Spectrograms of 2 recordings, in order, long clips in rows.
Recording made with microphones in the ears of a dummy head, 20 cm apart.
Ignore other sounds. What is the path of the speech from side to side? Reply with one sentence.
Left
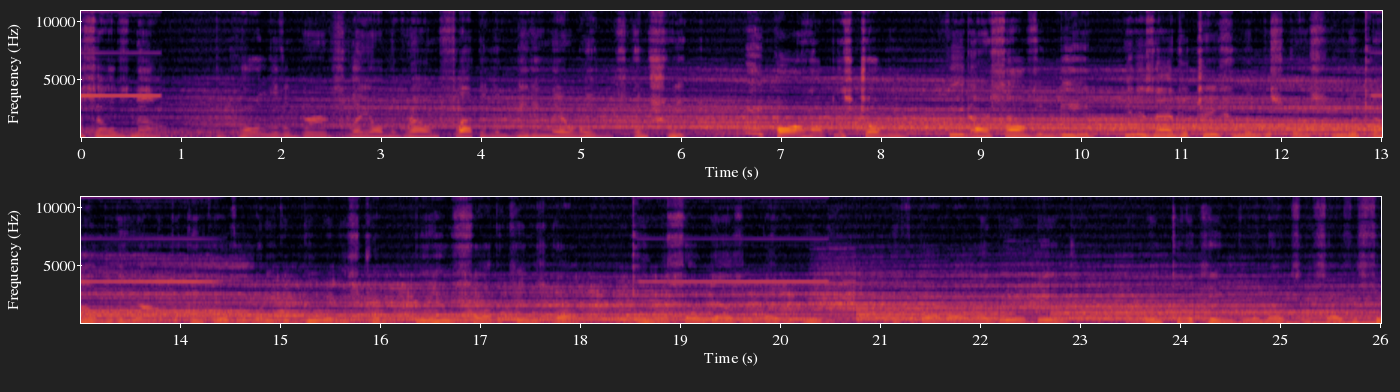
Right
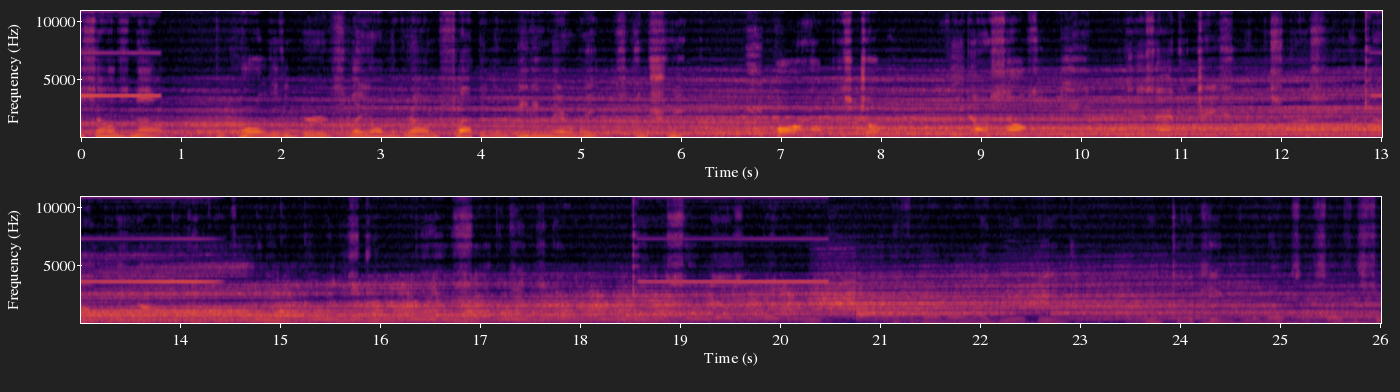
In this clip you hear the speech move to the left.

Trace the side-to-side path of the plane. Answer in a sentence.
In this clip you hear the plane travel towards the left.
